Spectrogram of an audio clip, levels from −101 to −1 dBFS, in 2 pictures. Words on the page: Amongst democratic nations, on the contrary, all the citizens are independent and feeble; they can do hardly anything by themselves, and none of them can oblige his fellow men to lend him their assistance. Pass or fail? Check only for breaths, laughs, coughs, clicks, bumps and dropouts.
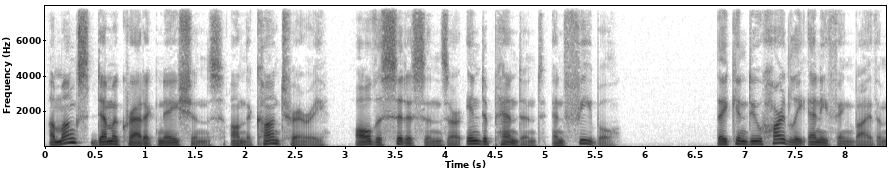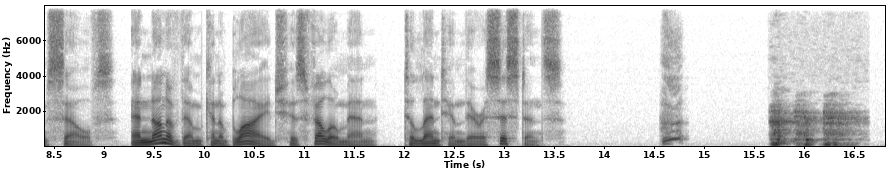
fail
